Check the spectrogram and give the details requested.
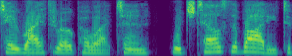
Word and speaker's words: erythropoietin: Healthy kidneys produce a hormone called erythropoietin, pronounced erythropoietin, which tells the body to produce red blood cells carrying oxygen.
